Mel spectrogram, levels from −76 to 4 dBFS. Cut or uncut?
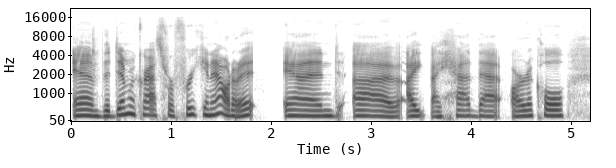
cut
